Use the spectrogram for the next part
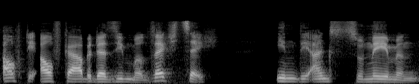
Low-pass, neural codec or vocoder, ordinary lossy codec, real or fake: none; codec, 16 kHz, 0.5 kbps, X-Codec, HuBERT features, trained on LibriSpeech; none; fake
